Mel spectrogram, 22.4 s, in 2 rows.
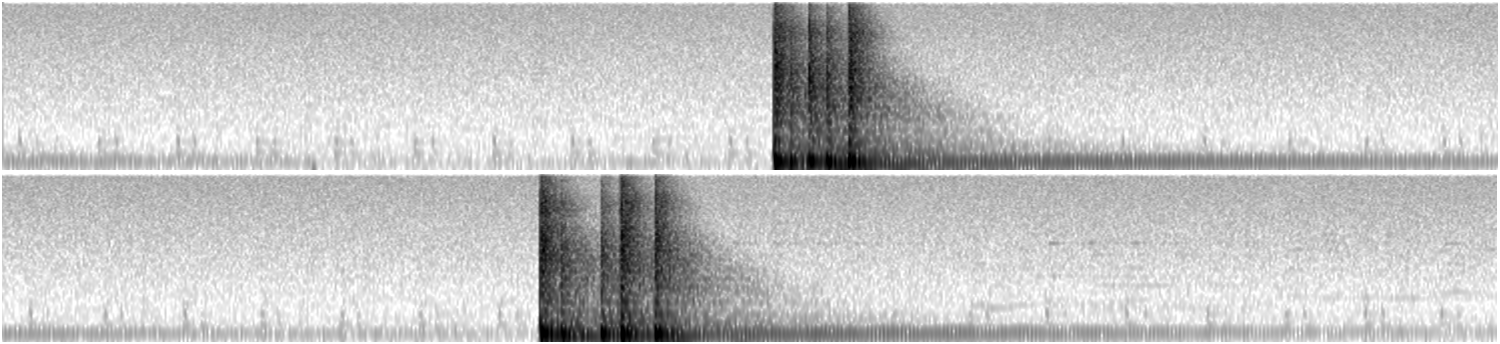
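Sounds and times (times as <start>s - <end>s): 
timpani: 5.8s - 9.7s, 15.3s - 18.5s.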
